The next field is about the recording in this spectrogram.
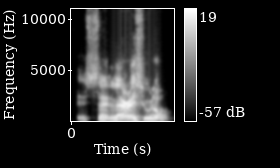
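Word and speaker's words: Saint-Lary-Soulan: I'm shocking with my French pronunciation. How do you say that final climb? Saint-Lary-Soulon, Col de Potet.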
